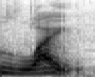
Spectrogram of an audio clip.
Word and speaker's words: light: a little bit faster, I drop the T's at the end. It's a stopped T sound in American English. Right. Light. Right.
